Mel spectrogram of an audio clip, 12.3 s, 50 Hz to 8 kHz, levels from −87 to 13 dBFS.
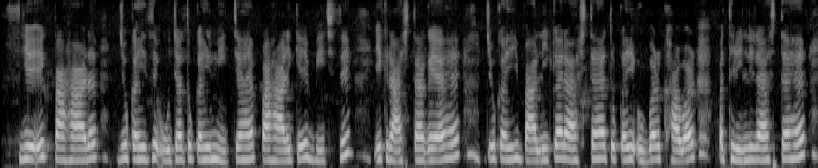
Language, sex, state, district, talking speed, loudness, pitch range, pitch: Hindi, female, Chhattisgarh, Sukma, 155 wpm, -18 LUFS, 205-235 Hz, 220 Hz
